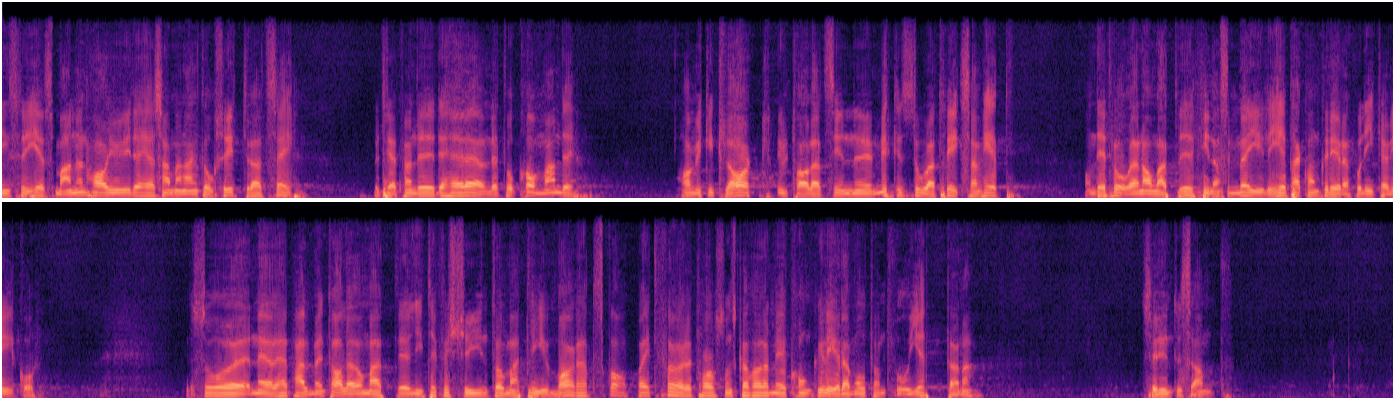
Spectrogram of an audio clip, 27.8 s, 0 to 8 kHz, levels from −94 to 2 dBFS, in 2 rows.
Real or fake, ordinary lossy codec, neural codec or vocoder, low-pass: fake; none; codec, 16 kHz, 2 kbps, X-Codec, HuBERT features, trained on general audio; 7.2 kHz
